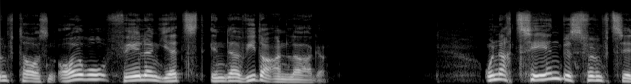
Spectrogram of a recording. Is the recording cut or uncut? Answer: uncut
